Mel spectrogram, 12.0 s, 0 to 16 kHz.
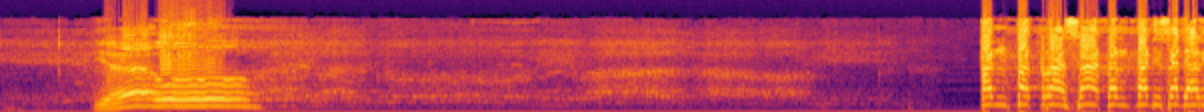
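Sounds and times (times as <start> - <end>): soft chanting voices: 0.0 - 9.9.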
